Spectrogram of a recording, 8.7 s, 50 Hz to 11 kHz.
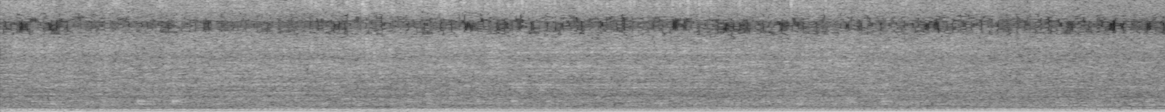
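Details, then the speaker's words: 2004 Ford BA Falcon XR6, started for the first time in 3 years after oil, water and fuel checks: even, steady low drone with a gentle rev rise, no knocks or misses; running cleanly. "so I'll get the old boy to see she'll fire up for the first time in 3 years it's running"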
